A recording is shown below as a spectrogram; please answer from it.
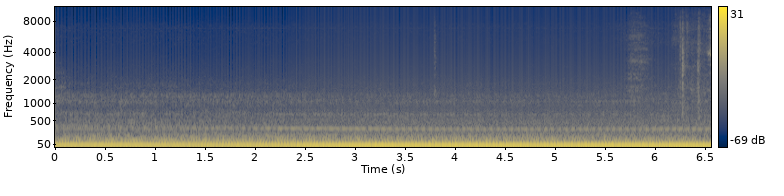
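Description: A 2019 Mazda CX-5 engine with a high-idle fault, idling as a steady low rumble with a faint hum, close and continuous, with a couple of small clicks near the end and no talking.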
